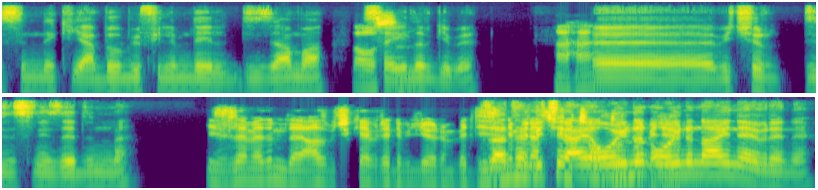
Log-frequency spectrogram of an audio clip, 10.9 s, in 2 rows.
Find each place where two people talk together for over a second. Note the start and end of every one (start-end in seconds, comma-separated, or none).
8.6-10.2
